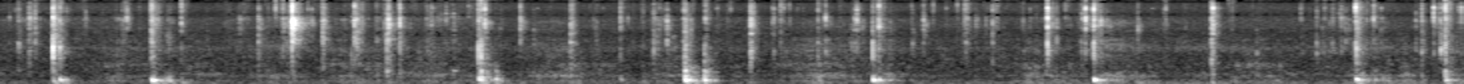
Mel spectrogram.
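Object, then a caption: Soap bar cut with a knife. A solid green bar of soap is held in hand while thin slivers are sliced and scraped off its edge with a utility knife. Soft, crisp scraping and cutting sounds come in bursts, with a firmer, louder cut every second or two over quiet, dull shaving noises. Each cut is short and dry, with little ring and most of the energy low.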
